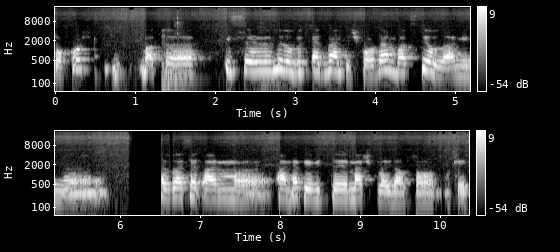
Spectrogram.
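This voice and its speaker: A man from Turkey, a Turkish native speaker, chatting casually as a guest after a chess match, halting and full of fillers. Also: high-pitched, creaky, mellow, poor audio. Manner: halting, many fillers and restarts. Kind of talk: casual post-match interview.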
